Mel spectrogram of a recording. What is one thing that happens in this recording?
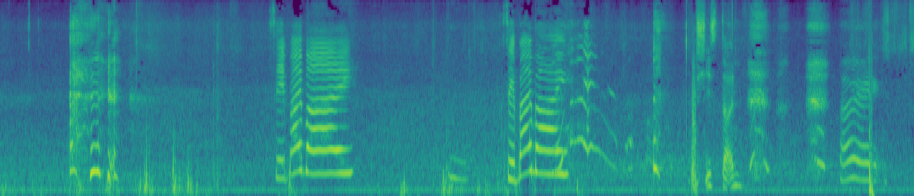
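A toddler babbles close by.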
